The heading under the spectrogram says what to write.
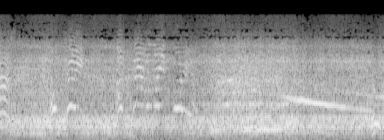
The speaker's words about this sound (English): Sirens screaming, red lights flashing, and I breathed once more.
